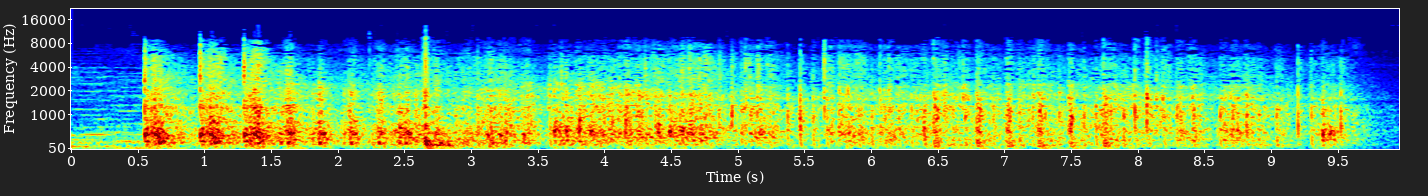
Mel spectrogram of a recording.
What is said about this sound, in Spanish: Los sicarios se ponen en posición de disparo y les fusilan. Mira, esto que vas a oír no es archivo, ¿eh? Es el sonido del tiroteo.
